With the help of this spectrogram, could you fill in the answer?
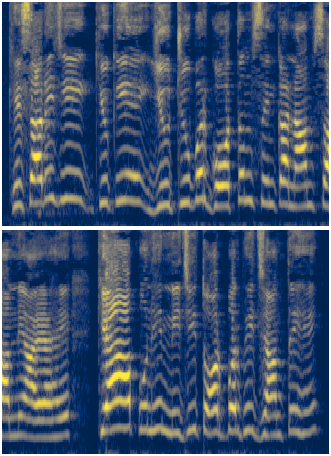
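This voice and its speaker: A woman's voice: very high voice, moderate pace, fairly bright tone. A woman working as a news reporter, putting formal questions to an interviewee.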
